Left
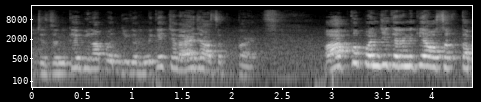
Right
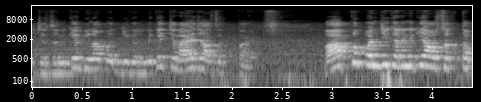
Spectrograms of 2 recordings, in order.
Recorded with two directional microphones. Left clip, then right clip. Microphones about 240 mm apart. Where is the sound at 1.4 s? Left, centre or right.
Centre.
